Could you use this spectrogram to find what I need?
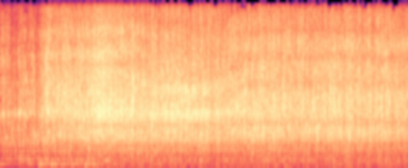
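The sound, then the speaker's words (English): Onions sizzling in hot oil, a bright, steady hiss that swells up just after the start and then holds evenly and fairly quietly throughout. “All right, so now our oil is nice and warm, hot, if you will. We're going to add our onions.”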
